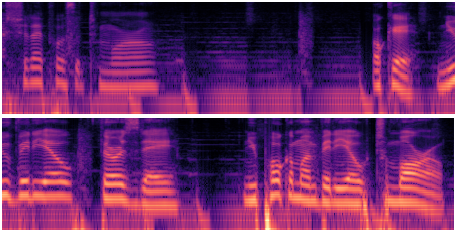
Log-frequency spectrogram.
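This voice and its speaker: A young man live-streams, reading viewer chat aloud and answering it casually, chatty and prone to loose restarts. His voice is on the high side, clear and resonant, but it's wearing out from the long stream.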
